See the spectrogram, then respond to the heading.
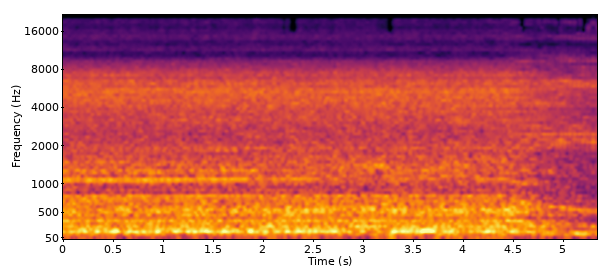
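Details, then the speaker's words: Electric cooling fan for the K24-swapped Civic, bench-tested, then polarity reversed to blow through the cooler: steady airy whoosh with faint hum, no rubbing or ticking; normal fan operation. "Seems like it's blowing at me. Moves a fair amount of air. Let's run it the other way."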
